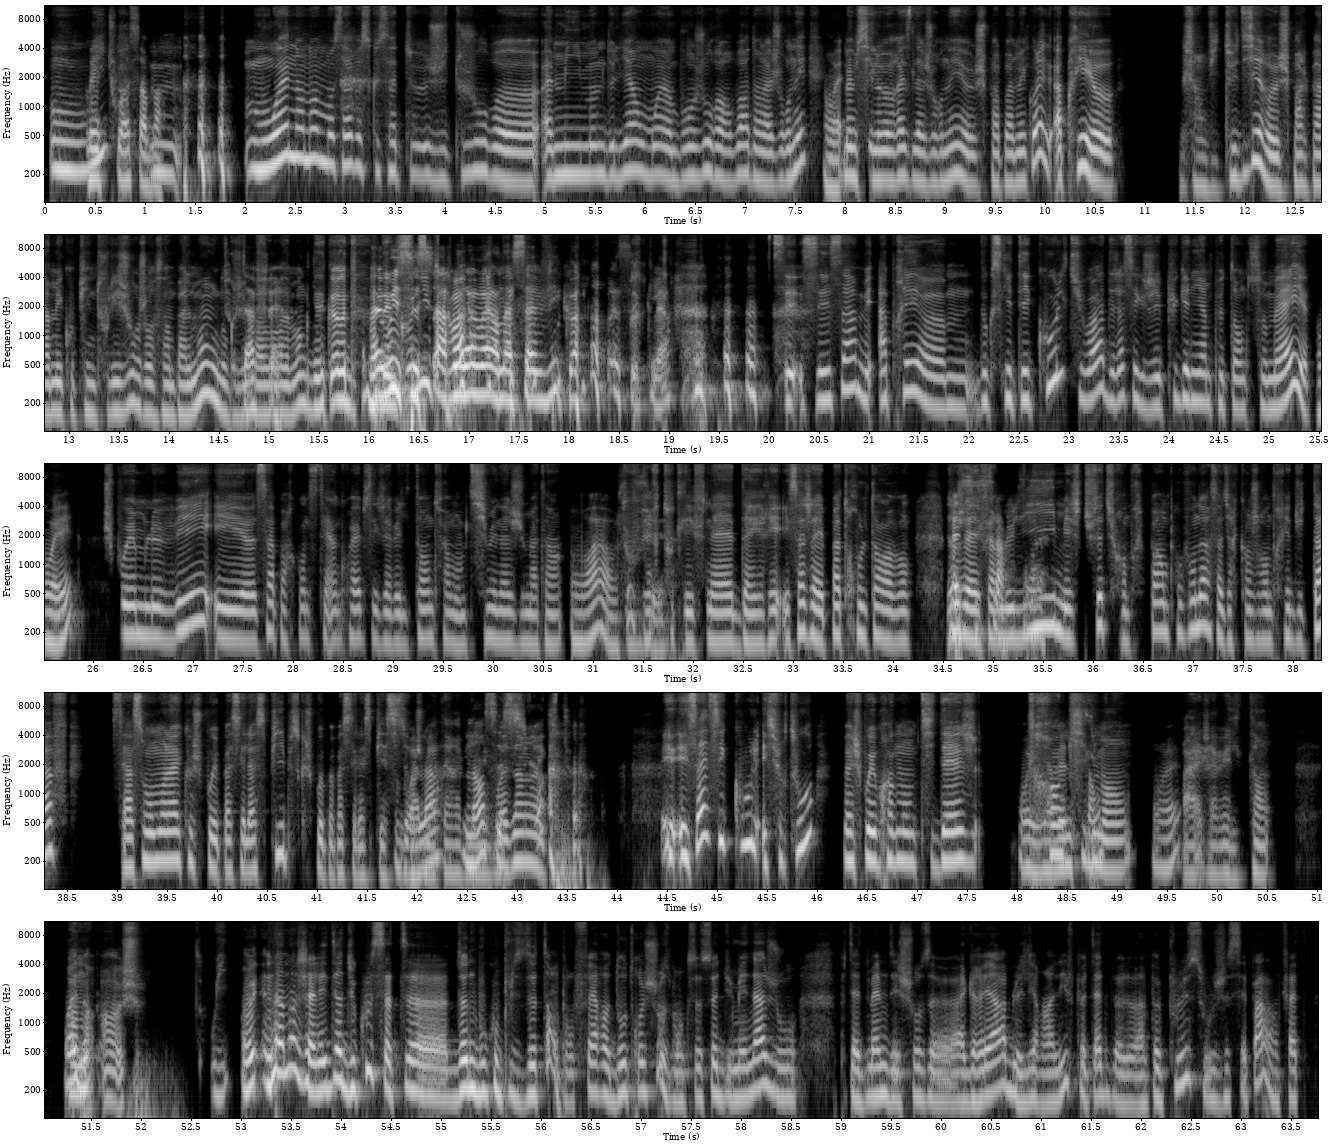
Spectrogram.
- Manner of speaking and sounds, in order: laugh; laughing while speaking: "d'inco d d'inconnu, tu vois ?"; laugh; laughing while speaking: "ouais, c'est clair"; chuckle; stressed: "tranquillement"
- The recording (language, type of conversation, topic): French, podcast, Comment le télétravail a-t-il modifié ta routine quotidienne ?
